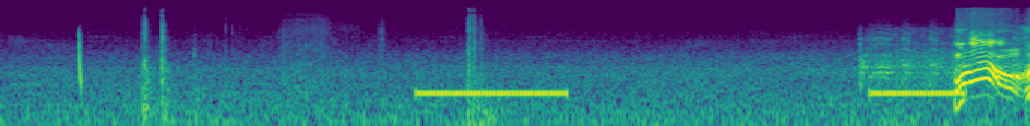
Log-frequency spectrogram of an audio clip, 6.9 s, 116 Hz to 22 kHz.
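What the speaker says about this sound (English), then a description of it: "Whoa, who changed my ringtone?" In GTA 5, a mobile phone ringtone starts as two flat electronic tones, then turns into a rising melodic ring, over game ambience with faint clicks and engine noise.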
